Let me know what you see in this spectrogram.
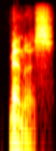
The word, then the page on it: menace: American English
